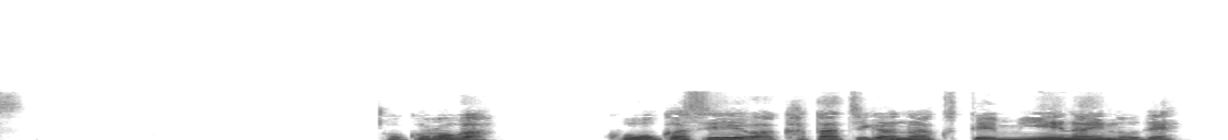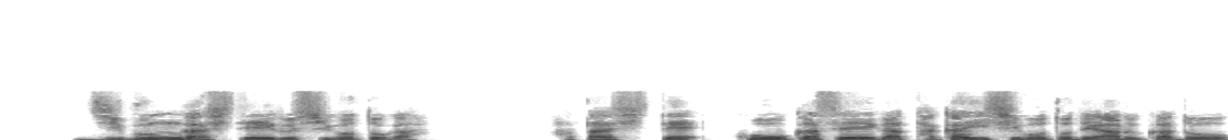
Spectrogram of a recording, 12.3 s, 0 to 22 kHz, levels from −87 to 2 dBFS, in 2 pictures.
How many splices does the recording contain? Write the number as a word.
one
